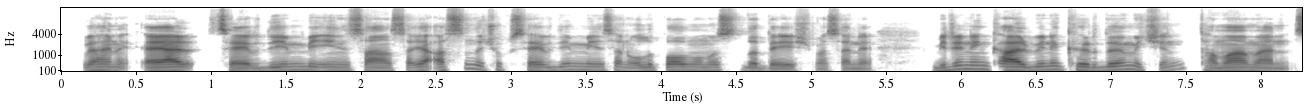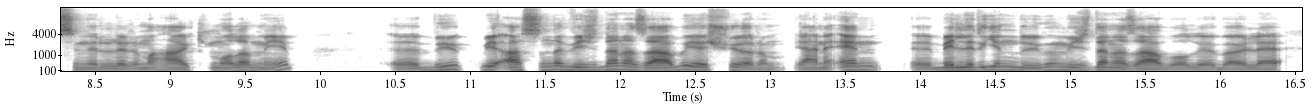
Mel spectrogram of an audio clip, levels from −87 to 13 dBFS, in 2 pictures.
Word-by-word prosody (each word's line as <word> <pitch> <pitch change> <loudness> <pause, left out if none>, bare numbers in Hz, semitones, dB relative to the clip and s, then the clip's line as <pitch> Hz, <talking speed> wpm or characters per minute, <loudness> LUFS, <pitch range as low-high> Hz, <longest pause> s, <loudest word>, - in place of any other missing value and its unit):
Ve, - - -1
hani, 135 -2 -3
eğer 130 +2 +8
sevdiğim 120 +7 0
bir 140 - 0
insansa 120 -2 -1
ya - - +1
aslında 170 +7 +1
çok 145 0 -4
sevdiğim 130 +4 -3
bir 145 - -4
insan 135 +1 -5
olup 120 +2 -9
olmaması 130 -2 -1
da 110 -3 -6
değişmez. 95 0 -2
Hani, 95 -1 -7 0.4
birinin 170 +8 -2
kalbini 140 +2 +4
kırdığım 140 +4 -4
için 140 +6 -5
tamamen 115 -2 0
sinirlerime 100 0 +3
hâkim 105 +1 -3
olamayıp, 110 -2 -3 0.7
eee, 100 +1 -6
büyük 155 +3 -6
bir 150 -3 +4
aslında 140 +4 +3
vicdan 130 +4 0
azabı 120 +2 +4
yaşıyorum. 125 - -1
Yani 100 +2 -2
en, 150 +5 +3 0.2
eee, 100 +1 -8
belirgin 130 +3 +2
duygum 130 +6 -5
vicdan 125 0 0
azabı 100 -4 +1
oluyor, 95 0 -7
böyle, 95 0 -2
125 Hz, 150 wpm, -26 LUFS, 105-140 Hz, 0.7 s, eğer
